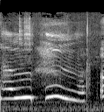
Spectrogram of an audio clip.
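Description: Two short, high, tonal fussing cries from an infant, with a catch between them; an ordinary infant cry.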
